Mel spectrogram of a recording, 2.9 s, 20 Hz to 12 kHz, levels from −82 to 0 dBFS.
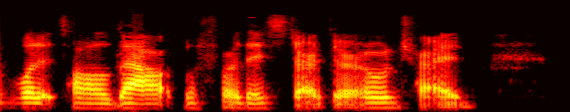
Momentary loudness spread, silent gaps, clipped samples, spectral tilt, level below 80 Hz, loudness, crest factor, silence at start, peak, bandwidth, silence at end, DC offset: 8 LU; none; under 0.1%; -4.5 dB/octave; -80 dBFS; -21 LUFS; 18 dB; 0.1 s; -4 dBFS; 7.8 kHz; 0.5 s; under 0.1%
